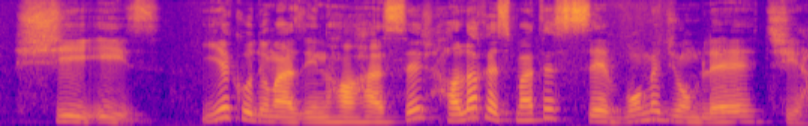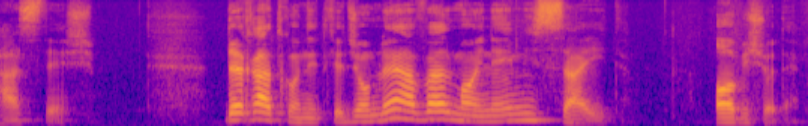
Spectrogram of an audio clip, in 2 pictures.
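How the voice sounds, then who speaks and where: A male English teacher, a native Persian speaker with a Persian accent, gives a recorded lesson in a fairly high voice. He explains slowly and repeats examples.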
